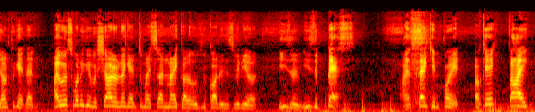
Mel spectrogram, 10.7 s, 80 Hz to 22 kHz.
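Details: Ataxic dysarthria in an adult man with genetic spinocerebellar ataxia type 3, which affects the cerebellum, walking, talking and swallowing; his father had it and died from it.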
